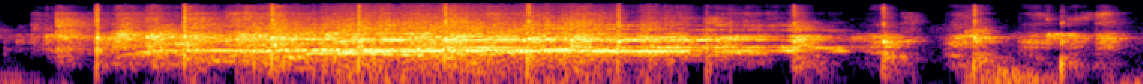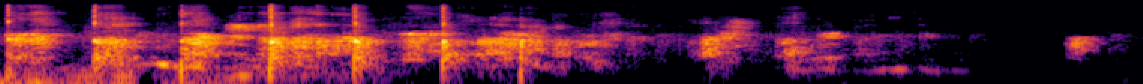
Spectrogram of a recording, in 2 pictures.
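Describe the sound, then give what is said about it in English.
A crowd at the STL Luminary event gives a final round of loud, dense applause for all the speakers, mixed with whoops and cheers, then the clapping thins into scattered individual claps and fades out. “And then we're going to give one final applause to all the speakers tonight, just how amazing they were.”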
